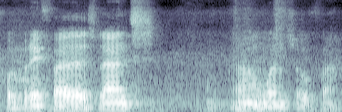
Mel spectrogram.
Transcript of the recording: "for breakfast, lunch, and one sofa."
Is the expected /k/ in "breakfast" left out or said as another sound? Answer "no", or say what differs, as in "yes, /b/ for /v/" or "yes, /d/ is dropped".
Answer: yes, /k/ is dropped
